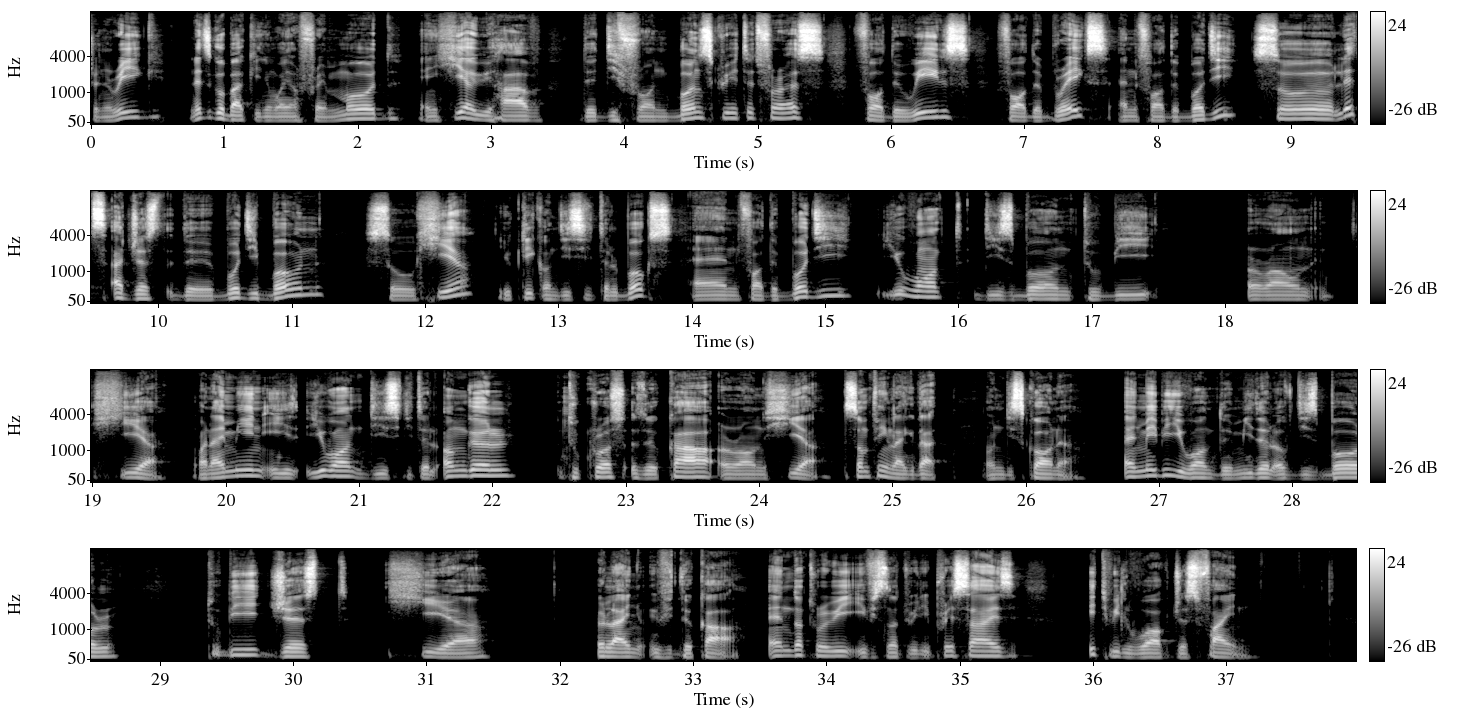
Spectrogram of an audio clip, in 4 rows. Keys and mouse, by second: 1.7 click, 2.2 middle click, 6.4 middle click, 12.4 click, 15.3-19.5 drag, 23.5-24.6 drag, 29.8-31.4 drag.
